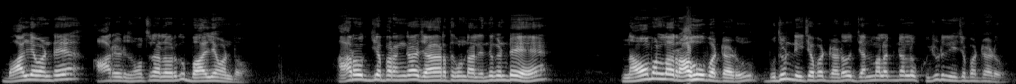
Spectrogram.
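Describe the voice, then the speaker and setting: A man with a high voice who talks fast, answering callers as an astrologer. He lectures with authority and keeps asking callers to agree with him, in the style of a live call-in consultation. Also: a little mellow.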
